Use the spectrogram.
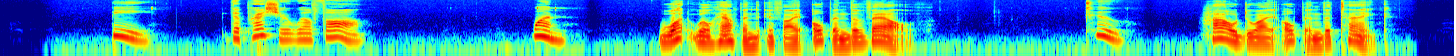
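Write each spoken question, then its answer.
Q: The pressure will fall.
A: 1: What will happen if I open the valve?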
